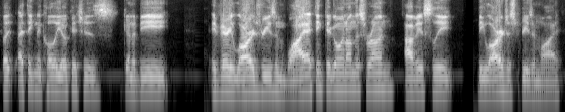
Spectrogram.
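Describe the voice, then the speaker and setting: A man's voice: medium pitch, normal speed, no room sound. Joking young man co-hosting a sports podcast. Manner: animated, joking, emphatic repetition. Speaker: podcast co-host. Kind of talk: casual sports podcast chat.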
